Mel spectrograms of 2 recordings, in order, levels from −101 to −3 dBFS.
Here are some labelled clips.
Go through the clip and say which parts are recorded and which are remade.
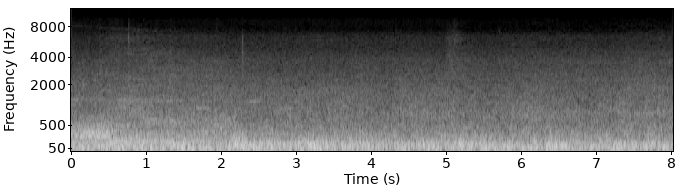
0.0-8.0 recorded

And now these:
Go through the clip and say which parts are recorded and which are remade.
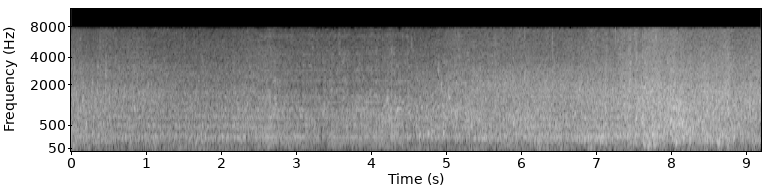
0.0-2.5 recorded; 2.5-4.5 remade; 4.5-9.2 recorded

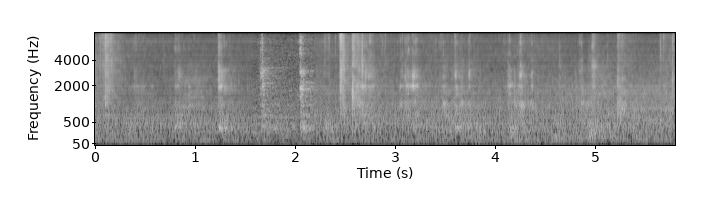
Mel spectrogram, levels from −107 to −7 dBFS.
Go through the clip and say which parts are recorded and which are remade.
0.0-1.6 remade; 1.6-2.2 recorded; 2.2-5.8 remade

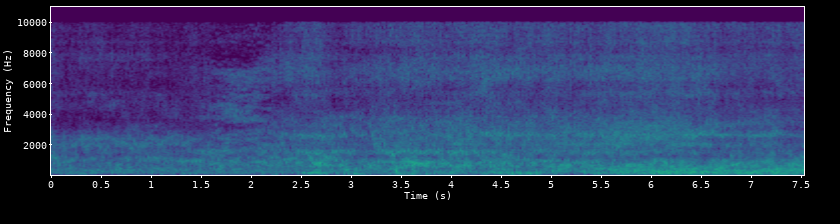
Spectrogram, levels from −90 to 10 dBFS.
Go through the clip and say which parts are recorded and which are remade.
0.0-1.6 remade; 1.6-2.2 recorded; 2.2-7.5 remade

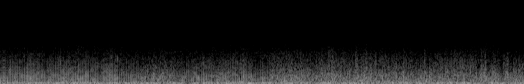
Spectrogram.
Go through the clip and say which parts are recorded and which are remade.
0.0-1.4 remade; 1.4-1.8 recorded; 1.8-2.7 remade; 2.7-5.2 recorded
